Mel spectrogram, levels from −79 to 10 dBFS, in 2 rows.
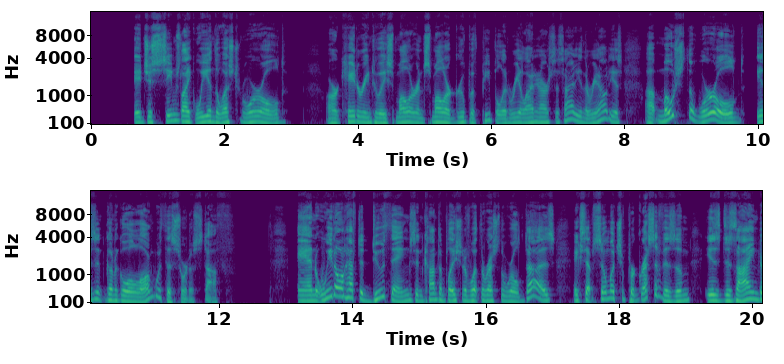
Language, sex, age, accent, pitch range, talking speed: English, male, 40-59, American, 125-160 Hz, 195 wpm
